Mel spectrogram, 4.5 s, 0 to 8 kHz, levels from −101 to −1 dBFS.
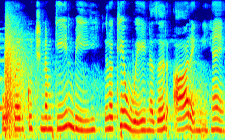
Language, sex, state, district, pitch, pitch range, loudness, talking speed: Hindi, female, Punjab, Fazilka, 240 Hz, 215-250 Hz, -15 LUFS, 135 wpm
